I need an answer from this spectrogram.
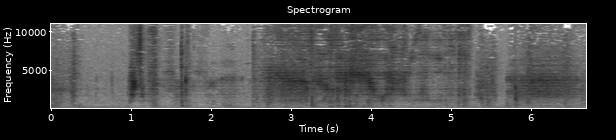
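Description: Close-up chewing and wet mouth sounds of pasta being eaten, with a few sharp clicks of metal forks against plastic takeout trays, the first about a second in.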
